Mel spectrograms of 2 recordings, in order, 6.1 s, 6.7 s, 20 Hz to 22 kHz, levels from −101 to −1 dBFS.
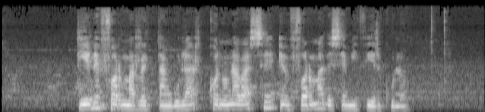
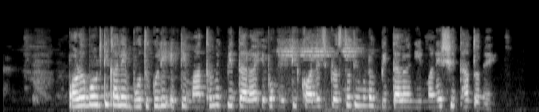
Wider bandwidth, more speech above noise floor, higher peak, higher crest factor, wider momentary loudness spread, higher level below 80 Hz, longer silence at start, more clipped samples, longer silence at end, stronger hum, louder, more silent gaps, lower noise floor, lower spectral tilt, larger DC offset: first, 17 kHz vs 8 kHz; second, 28 dB vs 34 dB; about the same, -2 dBFS vs -2 dBFS; about the same, 18 dB vs 18 dB; about the same, 12 LU vs 11 LU; first, -60 dBFS vs -66 dBFS; second, 0.15 s vs 0.85 s; neither; about the same, 0.5 s vs 0.6 s; neither; about the same, -18 LUFS vs -18 LUFS; neither; second, -47 dBFS vs -52 dBFS; about the same, -3 dB/octave vs -3 dB/octave; neither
